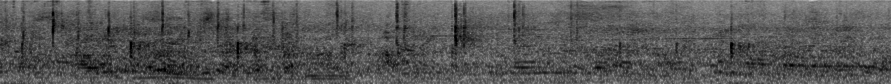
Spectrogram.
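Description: Faint voices of people talking in the background over a low steady hum, with scattered light clicks.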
